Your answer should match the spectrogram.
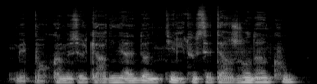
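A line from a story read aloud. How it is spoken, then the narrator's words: Whispered question. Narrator (French): demanda tout bas monsieur le prince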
